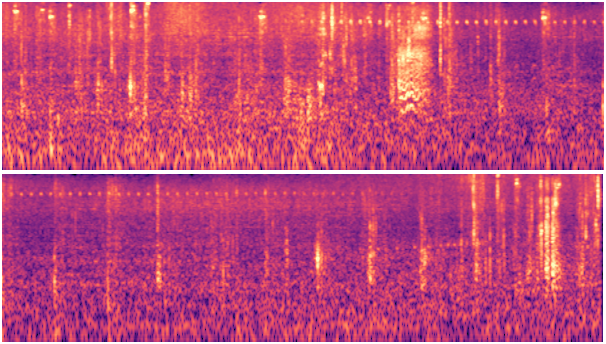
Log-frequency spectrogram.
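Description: Footsteps crunch on dry dirt and grass.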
